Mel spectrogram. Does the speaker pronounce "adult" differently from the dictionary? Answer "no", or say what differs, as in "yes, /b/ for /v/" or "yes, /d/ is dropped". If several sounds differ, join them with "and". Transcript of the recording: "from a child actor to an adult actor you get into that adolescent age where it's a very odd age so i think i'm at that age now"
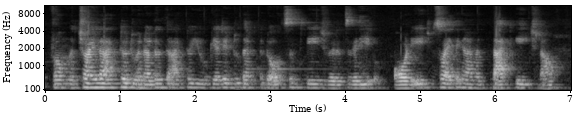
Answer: yes, /l/ is dropped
